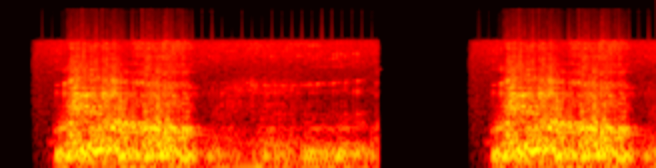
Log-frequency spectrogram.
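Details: Jaguar roaring: a deep, rumbling roar lasting about three seconds, strongest at the start and fading to a rougher rumble. A brief silence follows before a second heavy roar begins.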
